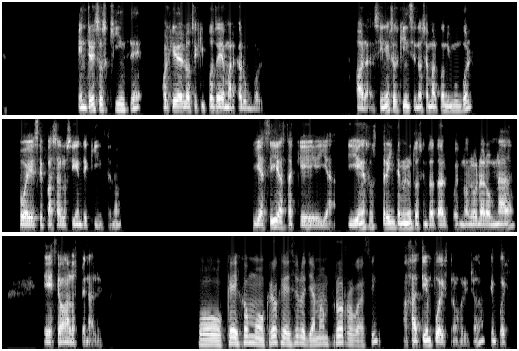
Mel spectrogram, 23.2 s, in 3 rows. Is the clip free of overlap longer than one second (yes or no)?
yes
